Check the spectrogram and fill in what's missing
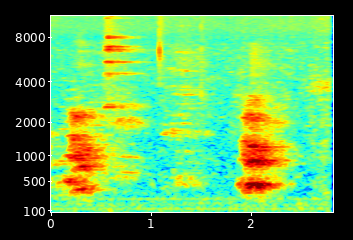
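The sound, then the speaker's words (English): Dogs bark in two loud, separate bursts about two seconds apart, with a fainter yelp in between and no talking. “Somebody's dogs are barking.”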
